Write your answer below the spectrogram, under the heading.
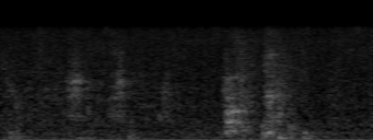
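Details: Cocker Spaniel Husky mix dog indoors, reacting to a toy animal it sees for the first time and takes for real; two short, soft, low woofs close together near the end, over faint shuffling room noise.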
